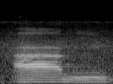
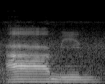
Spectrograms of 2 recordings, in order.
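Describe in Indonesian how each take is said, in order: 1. Vokal a pertama dibaca pendek. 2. Vokal a pertama dibaca pendek.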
